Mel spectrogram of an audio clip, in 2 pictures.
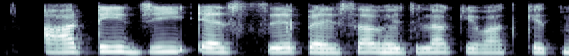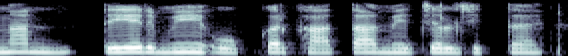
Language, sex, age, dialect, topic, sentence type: Magahi, female, 51-55, Central/Standard, banking, question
